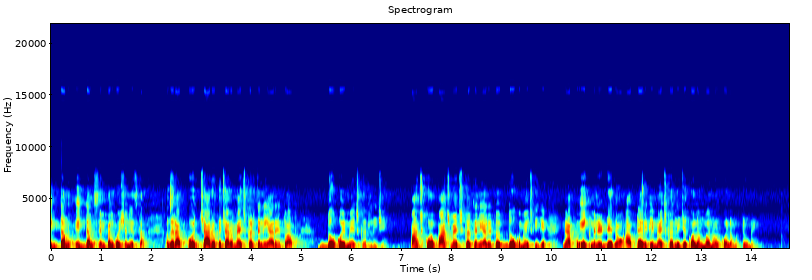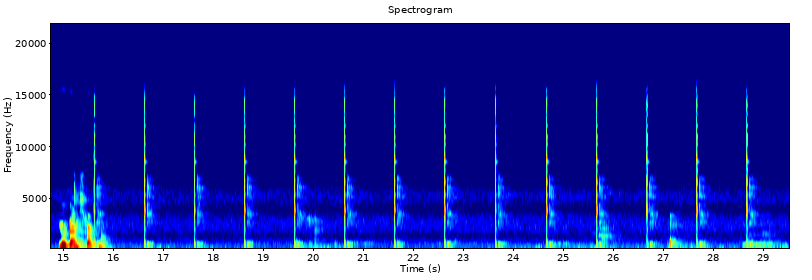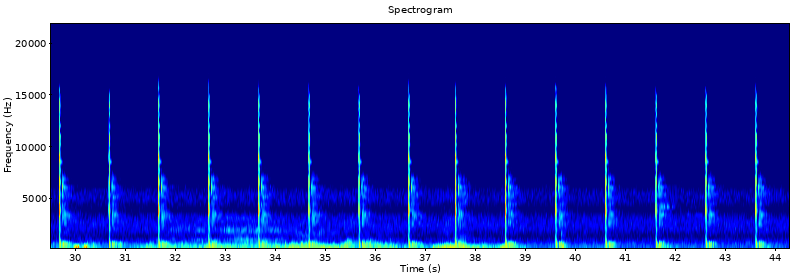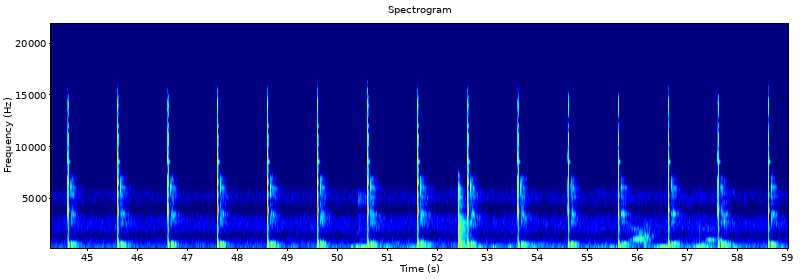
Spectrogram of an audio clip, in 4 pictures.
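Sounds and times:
timer ticking: 15.6 - 15.8, 16.6 - 16.9, 17.6 - 17.9, 18.6 - 18.9, 19.6 - 19.9, 20.6 - 20.9, 21.6 - 21.9, 22.6 - 22.9, 23.6 - 24.0, 24.6 - 25.0, 25.6 - 25.8, 26.6 - 26.9, 27.6 - 27.9, 28.7 - 28.9, 29.7 - 30.0, 30.6 - 31.0, 31.6 - 32.0, 32.6 - 32.9, 33.7 - 34.0, 34.6 - 34.9, 35.7 - 35.9, 36.7 - 37.0, 37.6 - 37.8, 38.6 - 38.9, 39.6 - 39.8, 40.6 - 40.8, 41.6 - 41.9, 42.6 - 42.9, 43.6 - 43.8, 44.6 - 44.9, 45.6 - 45.9, 46.6 - 46.8, 47.6 - 47.9, 48.6 - 48.8, 49.6 - 49.9, 50.6 - 50.8, 51.6 - 51.9, 52.6 - 52.8, 53.6 - 53.9, 54.6 - 54.9, 55.6 - 55.9, 56.6 - 56.9, 57.6 - 57.9, 58.6 - 58.9.

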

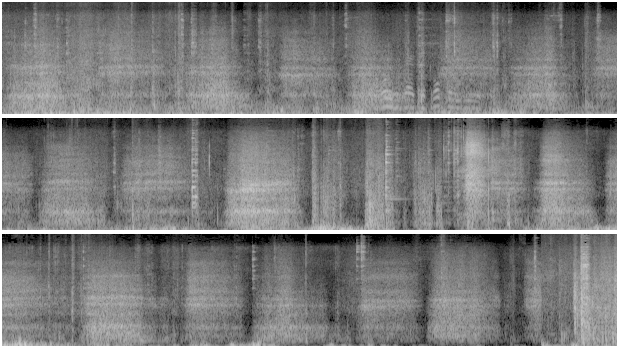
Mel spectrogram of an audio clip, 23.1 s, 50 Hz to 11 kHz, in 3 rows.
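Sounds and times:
person breathing hard: 0.0 - 12.1, 13.4 - 22.4
wind rumble on microphone: 14.4 - 16.1.

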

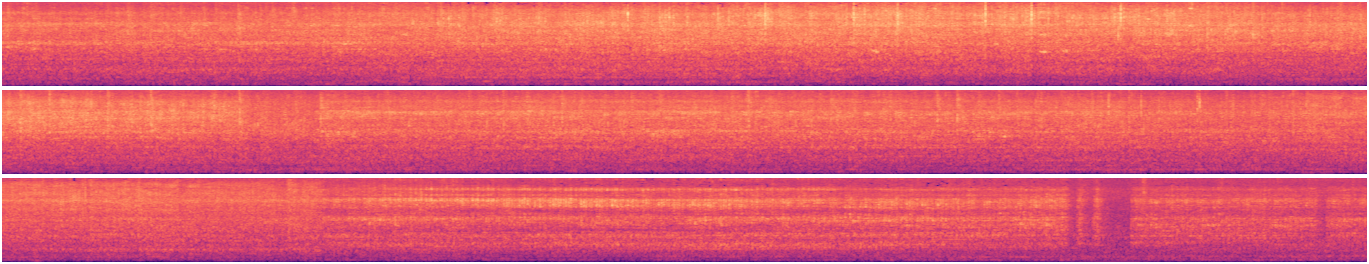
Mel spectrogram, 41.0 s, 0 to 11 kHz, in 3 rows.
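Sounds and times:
model trains rattling on track: 0.0 - 40.9.

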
